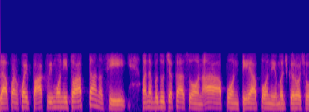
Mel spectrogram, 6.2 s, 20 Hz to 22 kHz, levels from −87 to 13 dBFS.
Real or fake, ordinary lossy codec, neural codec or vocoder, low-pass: fake; none; codec, 16 kHz in and 24 kHz out, 1 kbps, XY-Tokenizer; 3.6 kHz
